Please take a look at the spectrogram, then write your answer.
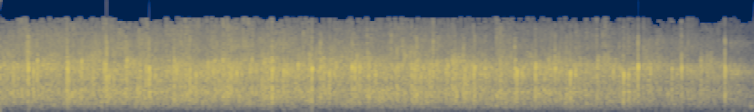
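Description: A room full of people clapping steadily for several seconds, a dense, even patter of many hands that holds strong throughout and tapers only slightly at the end.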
